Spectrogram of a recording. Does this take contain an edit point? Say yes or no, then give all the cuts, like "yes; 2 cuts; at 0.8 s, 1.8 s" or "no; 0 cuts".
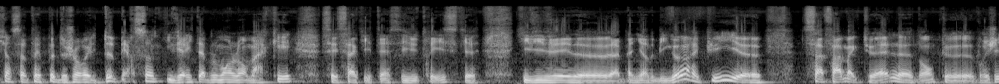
yes; 2 cuts; at 1.0 s, 3.6 s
